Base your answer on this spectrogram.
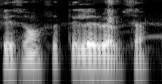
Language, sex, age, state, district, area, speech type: Bengali, male, 30-45, West Bengal, Nadia, rural, spontaneous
